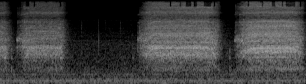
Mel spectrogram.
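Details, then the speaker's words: New Flex 24V impact driver (3 speeds plus bolt mode) run unloaded: bursts of high steady motor whir with no hammering, spinning freely then stopping; sounds normal. "That sounds okay."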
